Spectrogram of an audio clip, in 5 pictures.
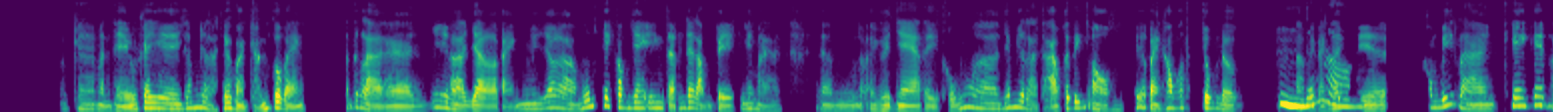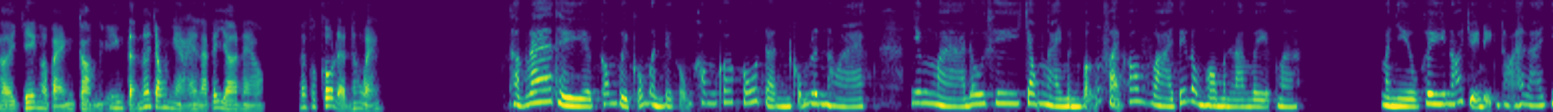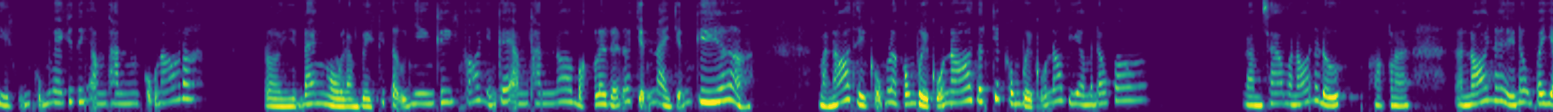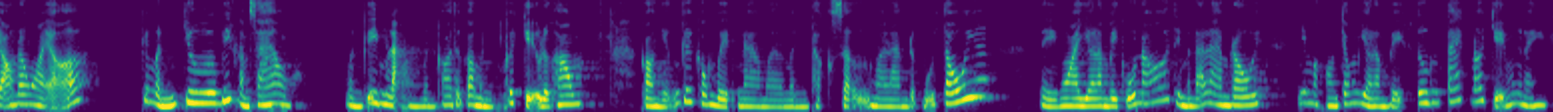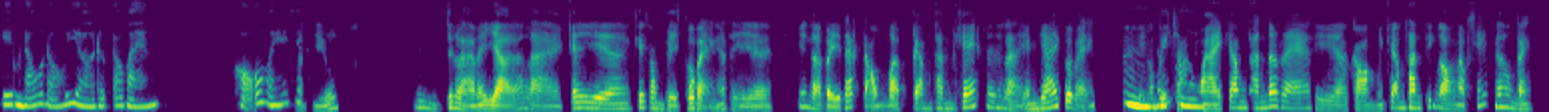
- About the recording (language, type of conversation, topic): Vietnamese, advice, Làm thế nào để bạn tạo được một không gian yên tĩnh để làm việc tập trung tại nhà?
- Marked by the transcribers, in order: unintelligible speech; tapping; other background noise; unintelligible speech; other noise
